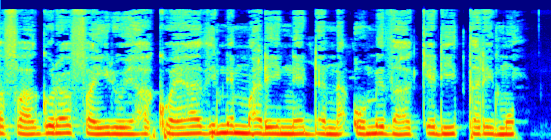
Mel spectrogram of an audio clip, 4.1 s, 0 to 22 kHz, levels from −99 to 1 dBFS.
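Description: At 1.88 to 1.90 s and again at 3.84 to 3.86 s the speech lurches forward, as if about a tenth of a second had gone missing each time. These are compressed frames skipped: a handful of whole coded frames were never played, so playback jumped ahead.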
